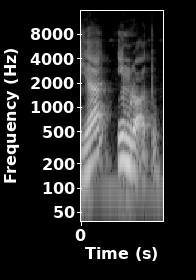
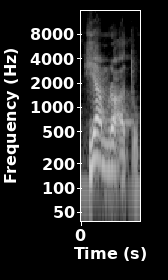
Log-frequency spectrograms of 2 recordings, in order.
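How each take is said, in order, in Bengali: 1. প্রথম স্বরবর্ণটি আলাদা ধ্বনি হিসেবে উচ্চারণ করা হয়। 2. প্রথম স্বরবর্ণটি বাদ যায় এবং শব্দ দুটি যুক্ত হয়ে যায়। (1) "আসলে এটা ছিল" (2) "এটা আমরা উচ্চারণ করার সময় ধরবো না"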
